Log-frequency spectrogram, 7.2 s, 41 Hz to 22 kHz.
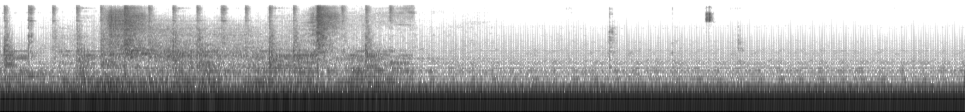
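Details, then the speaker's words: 2006 Mercedes CLK 320 CDI 3.0 V6 diesel (OM642) with limp mode fault 2513-1, first start after diesel filter disconnection: low even idle, no misses, knocks or hunting; no faults detected. "Let's start it first time. Let's let it idle for a bit."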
